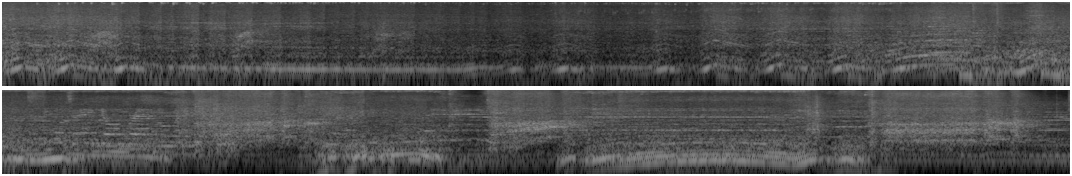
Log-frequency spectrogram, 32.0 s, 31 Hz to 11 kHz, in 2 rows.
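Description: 1991 Chevy S10's 2.8-litre V6 engine running, its pitch rising and falling as it is revved.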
